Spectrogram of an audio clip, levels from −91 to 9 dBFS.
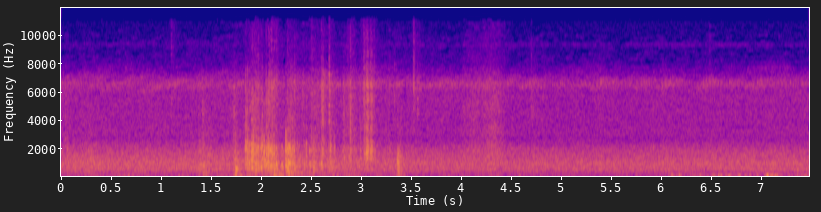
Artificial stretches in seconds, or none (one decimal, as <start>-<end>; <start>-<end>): none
